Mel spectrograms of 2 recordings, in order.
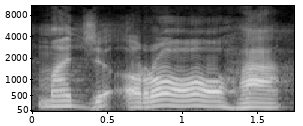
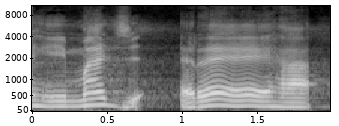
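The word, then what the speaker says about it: مجراها: email lah Bismillahirrohmanirrohim creehack tulisannya majroha Tapi bacanya miring bismillah imaj reha namanya Imam Al mall-mall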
